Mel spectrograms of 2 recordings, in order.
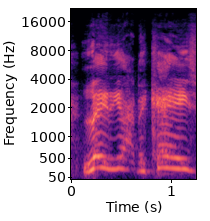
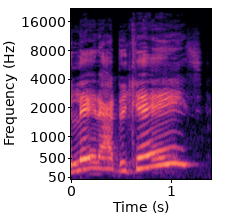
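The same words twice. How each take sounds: First: Said in the usual way. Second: Put-on a light foreign accent on "Lady out the cage?", slow and questioning; slight accent. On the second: Owner on the phone repeating it with a slight accent. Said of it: "With a little accent".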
